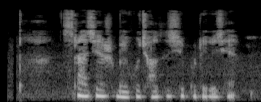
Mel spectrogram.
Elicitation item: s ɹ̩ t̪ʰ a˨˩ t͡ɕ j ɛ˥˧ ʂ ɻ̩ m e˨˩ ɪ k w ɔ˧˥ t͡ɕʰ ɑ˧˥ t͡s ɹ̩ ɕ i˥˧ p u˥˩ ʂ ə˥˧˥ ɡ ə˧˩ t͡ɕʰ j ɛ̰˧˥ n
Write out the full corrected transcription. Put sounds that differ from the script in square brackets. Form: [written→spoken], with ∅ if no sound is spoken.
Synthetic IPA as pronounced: s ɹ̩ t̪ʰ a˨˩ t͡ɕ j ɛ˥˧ ʂ ɻ̩ m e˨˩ ɪ k w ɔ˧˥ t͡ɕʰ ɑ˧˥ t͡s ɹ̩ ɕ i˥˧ p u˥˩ [ʂ→ʈ͡ʂ] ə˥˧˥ ɡ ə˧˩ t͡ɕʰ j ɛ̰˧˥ n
